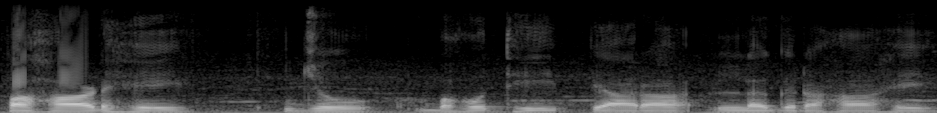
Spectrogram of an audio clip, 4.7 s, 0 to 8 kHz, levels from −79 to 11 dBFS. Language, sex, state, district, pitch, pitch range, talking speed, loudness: Hindi, male, Madhya Pradesh, Dhar, 105 Hz, 100-110 Hz, 115 wpm, -19 LUFS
